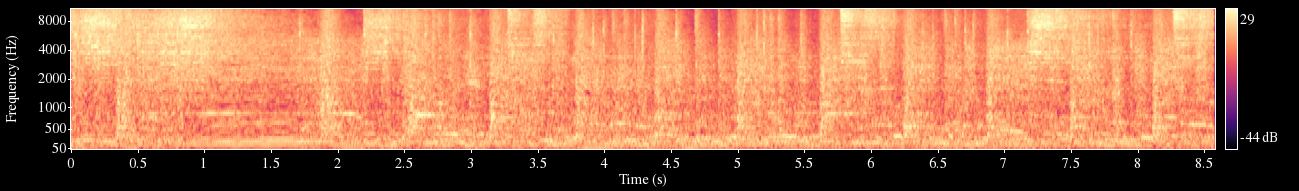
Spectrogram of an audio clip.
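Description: Loud live rock band playing: electric guitars and a drum kit.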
